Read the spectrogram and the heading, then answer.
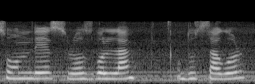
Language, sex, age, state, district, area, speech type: Bengali, female, 18-30, West Bengal, Malda, urban, spontaneous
